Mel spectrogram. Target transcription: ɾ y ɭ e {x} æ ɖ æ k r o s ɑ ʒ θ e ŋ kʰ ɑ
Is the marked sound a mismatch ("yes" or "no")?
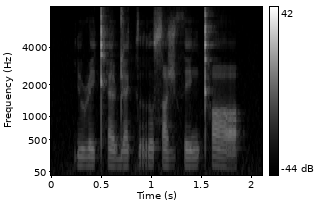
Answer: yes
